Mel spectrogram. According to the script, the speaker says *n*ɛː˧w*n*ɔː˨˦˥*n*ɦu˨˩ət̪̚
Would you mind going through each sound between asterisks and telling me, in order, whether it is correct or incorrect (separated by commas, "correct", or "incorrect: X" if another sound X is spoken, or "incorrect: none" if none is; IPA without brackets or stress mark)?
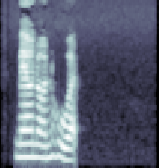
incorrect: m, correct, correct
